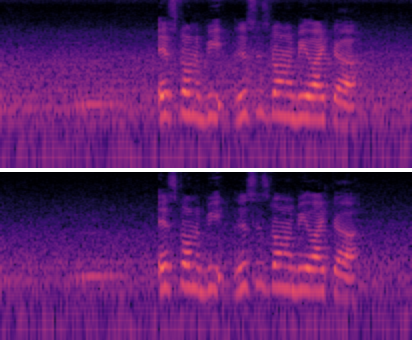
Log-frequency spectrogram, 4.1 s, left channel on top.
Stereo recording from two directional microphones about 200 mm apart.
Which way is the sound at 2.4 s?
25° right (ahead or behind).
